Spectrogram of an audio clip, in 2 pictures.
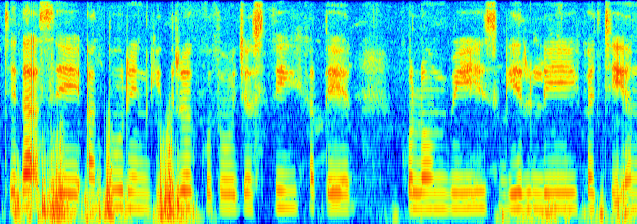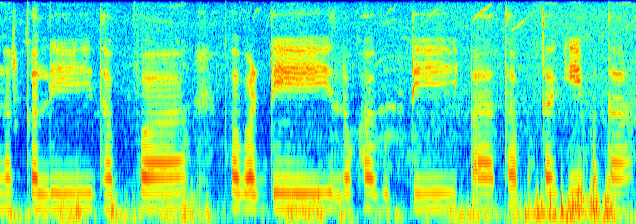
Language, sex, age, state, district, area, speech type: Santali, female, 18-30, Jharkhand, Seraikela Kharsawan, rural, spontaneous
